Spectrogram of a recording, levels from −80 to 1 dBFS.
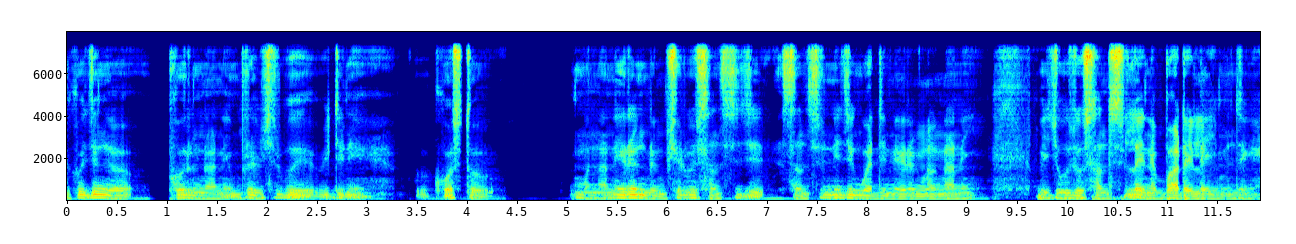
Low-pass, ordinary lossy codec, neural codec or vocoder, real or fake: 7.2 kHz; none; vocoder, 24 kHz, 100 mel bands, Vocos; fake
